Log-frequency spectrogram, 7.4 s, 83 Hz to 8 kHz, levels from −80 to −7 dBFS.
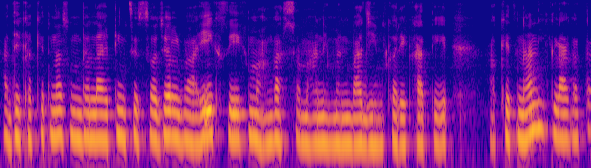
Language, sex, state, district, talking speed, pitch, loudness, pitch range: Awadhi, female, Uttar Pradesh, Varanasi, 180 wpm, 180 Hz, -27 LUFS, 165-195 Hz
